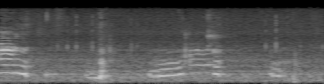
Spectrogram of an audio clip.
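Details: A white cat gives three drawn-out harmonic meows, the first bending downward, then two rising-then-falling cries close together near the middle, with faint clicks and a quiet room behind.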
